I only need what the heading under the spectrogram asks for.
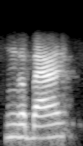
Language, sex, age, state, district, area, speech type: Tamil, female, 30-45, Tamil Nadu, Dharmapuri, rural, conversation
